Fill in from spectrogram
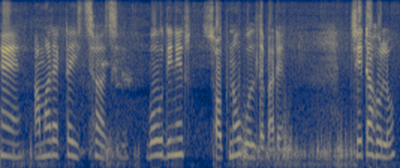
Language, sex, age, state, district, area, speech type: Bengali, female, 45-60, West Bengal, Paschim Medinipur, rural, spontaneous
